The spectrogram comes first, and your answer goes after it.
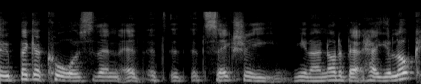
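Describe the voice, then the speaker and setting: With a New Zealand accent, a woman speaks at a fairly slow pace with fairly even intonation against a quiet background. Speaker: charity founder. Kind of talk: interview answer.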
